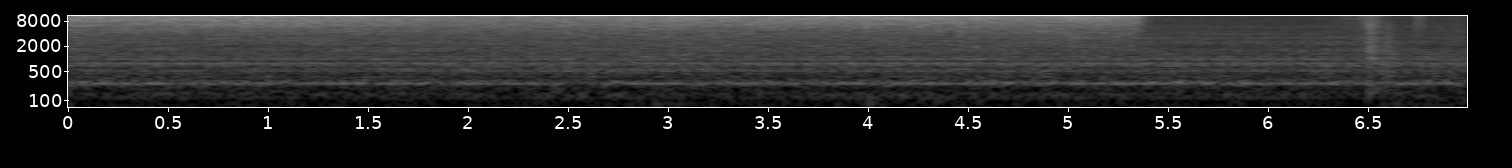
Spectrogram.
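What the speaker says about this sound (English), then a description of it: "you want to use some non-stick spraying, so that way nothing sticks to it" Non-stick cooking spray hisses continuously from a can onto smoker grates before cooking pork belly, a close steady spray that cuts off near the end, leaving quiet background.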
